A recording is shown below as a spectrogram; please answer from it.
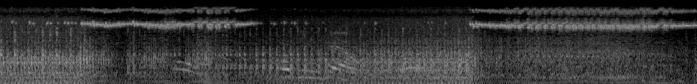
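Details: VW Crafter van engine running: piercing, high, steady squeal from the accessory belt slipping under heavy alternator load, before alternator replacement.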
